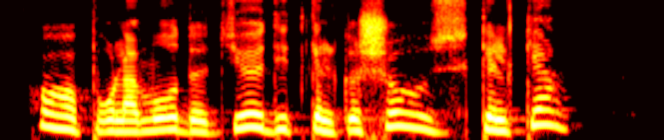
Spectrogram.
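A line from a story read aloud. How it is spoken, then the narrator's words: Angry shout. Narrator (French): cria Bunford d'une voix colère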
